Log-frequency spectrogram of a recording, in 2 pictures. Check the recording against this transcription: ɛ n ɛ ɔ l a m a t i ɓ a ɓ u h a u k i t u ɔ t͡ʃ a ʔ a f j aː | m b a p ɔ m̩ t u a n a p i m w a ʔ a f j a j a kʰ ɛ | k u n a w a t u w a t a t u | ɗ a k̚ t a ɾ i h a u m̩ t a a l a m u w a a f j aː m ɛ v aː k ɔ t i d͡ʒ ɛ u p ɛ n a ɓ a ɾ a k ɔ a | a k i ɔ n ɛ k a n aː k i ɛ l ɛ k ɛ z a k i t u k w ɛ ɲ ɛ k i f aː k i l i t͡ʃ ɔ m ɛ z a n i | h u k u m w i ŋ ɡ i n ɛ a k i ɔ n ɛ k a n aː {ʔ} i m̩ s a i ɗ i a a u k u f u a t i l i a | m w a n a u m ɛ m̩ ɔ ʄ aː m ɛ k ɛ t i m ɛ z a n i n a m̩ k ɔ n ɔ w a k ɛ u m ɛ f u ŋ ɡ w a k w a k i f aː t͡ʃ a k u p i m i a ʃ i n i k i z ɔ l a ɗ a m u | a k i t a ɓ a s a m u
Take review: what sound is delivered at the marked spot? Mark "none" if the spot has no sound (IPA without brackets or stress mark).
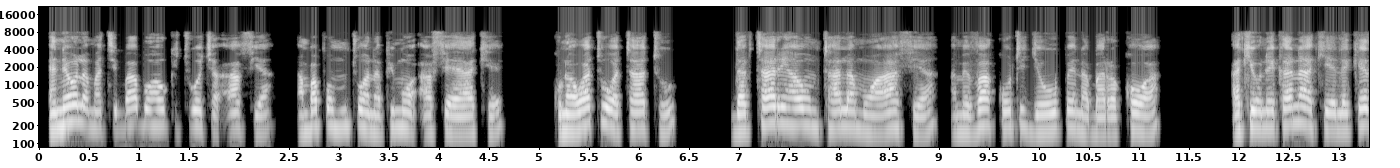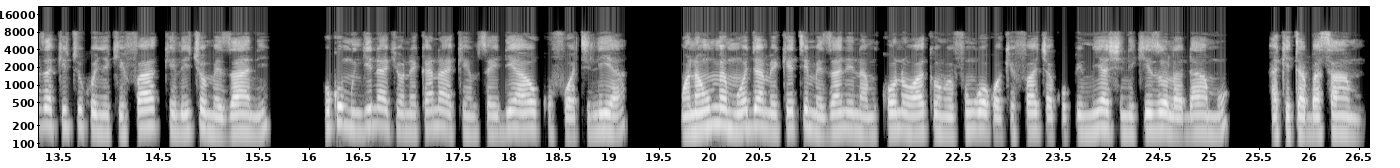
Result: k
